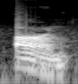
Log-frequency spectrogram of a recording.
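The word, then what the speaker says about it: aren't: अगर आर नॉट है तो उसका बनेगा आंट। अब इसमें साइलेंट हो जाएगी आर, आंट।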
